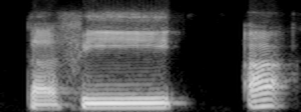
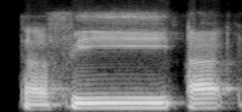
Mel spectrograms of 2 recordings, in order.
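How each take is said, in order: First: TAFI'A slow, a gap, then a forced 'a; exaggerated hamzah. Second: TAFI'A with long "fii" and a clean short 'a; measured hamzah. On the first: Teacher warns against this reading, overdone hamzah in TAFI'A. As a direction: break "tafi'a" before an overdone final vowel. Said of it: "jangan tafi'a gitu". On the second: Teacher models the proper way, measured hamzah in TAFI'A. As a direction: join "Tafi'a" with an unforced catch. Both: Shown as a demonstration.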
